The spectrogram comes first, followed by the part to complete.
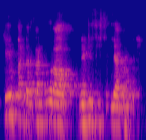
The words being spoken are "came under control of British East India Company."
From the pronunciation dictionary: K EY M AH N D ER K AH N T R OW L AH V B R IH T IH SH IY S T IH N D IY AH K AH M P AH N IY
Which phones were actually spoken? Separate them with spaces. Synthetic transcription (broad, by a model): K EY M AH N D ER K AH N T R OW L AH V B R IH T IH S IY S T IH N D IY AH K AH M P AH N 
